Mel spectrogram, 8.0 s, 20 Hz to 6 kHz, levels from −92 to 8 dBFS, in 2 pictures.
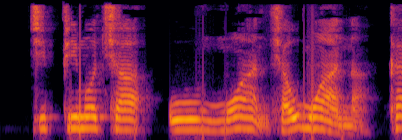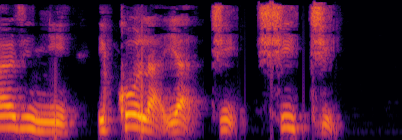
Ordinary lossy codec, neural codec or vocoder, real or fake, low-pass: AAC, 24 kbps; none; real; 5.4 kHz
